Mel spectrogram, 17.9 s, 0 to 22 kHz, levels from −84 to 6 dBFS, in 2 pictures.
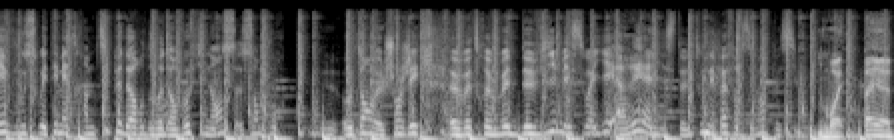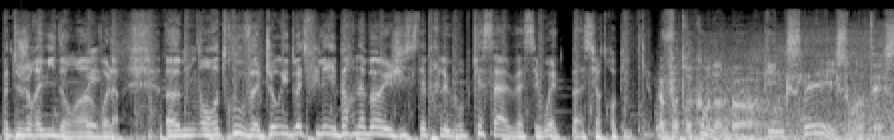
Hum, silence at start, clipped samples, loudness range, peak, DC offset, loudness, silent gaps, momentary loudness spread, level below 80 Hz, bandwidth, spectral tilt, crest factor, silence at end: none; 0 s; under 0.1%; 4 LU; 0 dBFS; under 0.1%; -13 LUFS; none; 7 LU; -20 dBFS; 16.5 kHz; -4.5 dB/octave; 12 dB; 0 s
